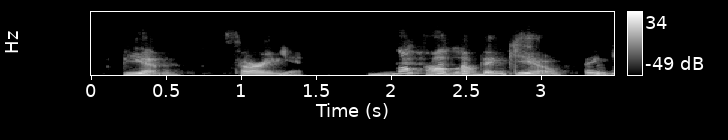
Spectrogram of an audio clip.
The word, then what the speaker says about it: Bian: Yeah, and the correct pronunciation is Bian. Bian, sorry.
